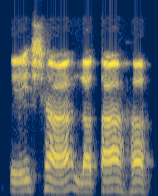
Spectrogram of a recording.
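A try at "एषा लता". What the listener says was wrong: লতা, হা নেই তো এখানে। লতা। লতা, তাটা দীর্ঘ হবে।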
